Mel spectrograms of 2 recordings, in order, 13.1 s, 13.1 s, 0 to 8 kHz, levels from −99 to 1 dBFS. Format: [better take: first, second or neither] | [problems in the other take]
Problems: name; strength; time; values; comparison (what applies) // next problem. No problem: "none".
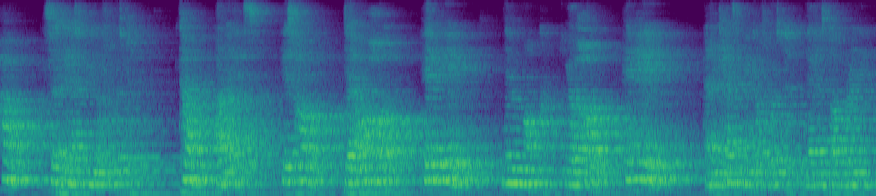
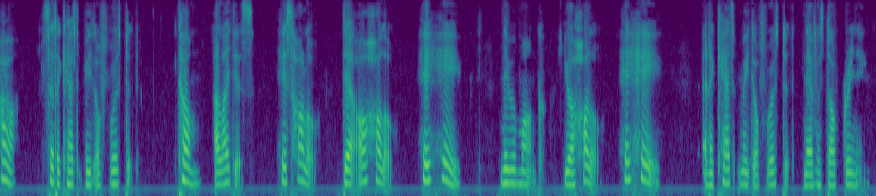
second | room echo; dies away in 2.1 s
